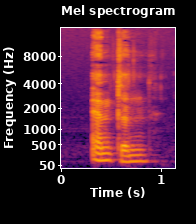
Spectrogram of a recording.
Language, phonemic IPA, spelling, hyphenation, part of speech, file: Dutch, /ˈɛntə(n)/, enten, en‧ten, verb / noun, Nl-enten.ogg
- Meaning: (verb) to graft; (noun) plural of ent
